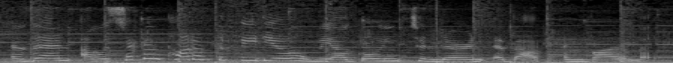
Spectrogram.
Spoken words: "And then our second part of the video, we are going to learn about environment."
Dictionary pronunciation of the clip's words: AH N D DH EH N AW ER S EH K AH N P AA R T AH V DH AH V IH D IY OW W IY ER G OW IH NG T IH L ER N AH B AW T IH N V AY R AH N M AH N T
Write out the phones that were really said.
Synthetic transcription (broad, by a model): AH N DH EH N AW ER S EH K AH N P AA R T AH V DH AH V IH D IY OW W IY ER G OW IH NG T IH L ER N AH B AW T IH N V AY R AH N M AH N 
